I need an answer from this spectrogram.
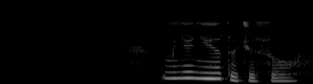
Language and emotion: Russian, sad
